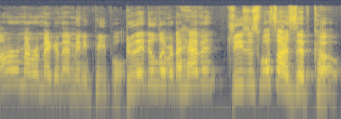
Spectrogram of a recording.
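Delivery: high, loud, comic voice of God; hammed-up baffled God. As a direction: imitate a flustered God, rising to a loud cry. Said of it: "even God is like".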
